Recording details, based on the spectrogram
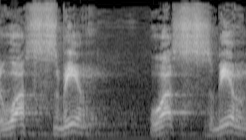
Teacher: لان الباء مرققه مكسوره والراء مرققه لانها ساكنه فاللسان يميل الى الترقيق الصاد فيرجع الصاد سينا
